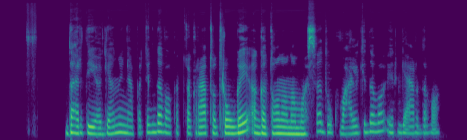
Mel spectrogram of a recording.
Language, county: Lithuanian, Alytus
